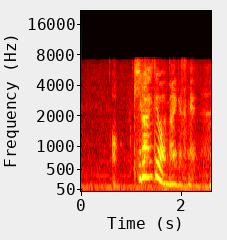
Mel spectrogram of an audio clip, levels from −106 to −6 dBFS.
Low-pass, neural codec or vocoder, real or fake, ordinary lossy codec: 7.2 kHz; codec, 44.1 kHz, 7.8 kbps, DAC; fake; none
